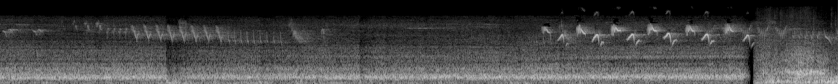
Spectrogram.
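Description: Small birds chirping in runs of quick, high, falling notes, about half a second in and again from about five and a half seconds, over a steady rushing background noise. Near the end the sound breaks off abruptly into a broader, louder noise.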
